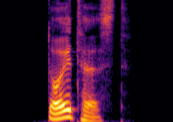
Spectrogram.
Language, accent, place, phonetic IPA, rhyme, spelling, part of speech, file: German, Germany, Berlin, [ˈdɔɪ̯təst], -ɔɪ̯təst, deutest, verb, De-deutest.ogg
- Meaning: inflection of deuten: 1. second-person singular present 2. second-person singular subjunctive I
